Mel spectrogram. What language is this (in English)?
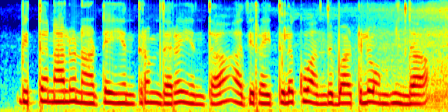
Telugu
